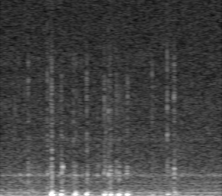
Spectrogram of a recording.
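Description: Company code being keyed into accounting software on a computer keyboard, a quick burst of close, clicky keystrokes followed by a few scattered presses, with a faint steady hum underneath.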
